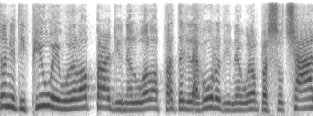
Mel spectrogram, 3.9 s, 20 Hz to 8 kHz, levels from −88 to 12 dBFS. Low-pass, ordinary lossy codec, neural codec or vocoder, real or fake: 7.2 kHz; none; codec, 16 kHz in and 24 kHz out, 0.4 kbps, LongCat-Audio-Codec, fine tuned four codebook decoder; fake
